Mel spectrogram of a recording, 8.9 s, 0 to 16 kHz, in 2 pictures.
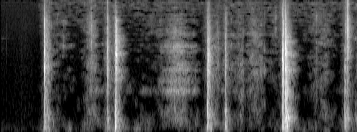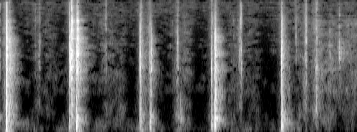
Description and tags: Footsteps-Step Ladder-Metal-03
This is the sound of someone stepping/walk in place on a metal step ladder. It has a sort of flimsy metal walkway sound too it.
ladder, Run, Walk, Footstep, walkway, Step, metal, step-ladder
